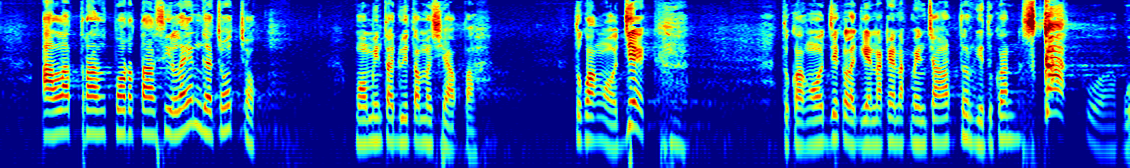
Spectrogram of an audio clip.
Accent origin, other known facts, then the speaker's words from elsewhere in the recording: Bekasi, West Java, Indonesia; Ya Allah Pak, Bu, saya mah cuma orang Bekasi. Saudara-saudara saya paling jauh itu tinggalnya di Cibitung.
